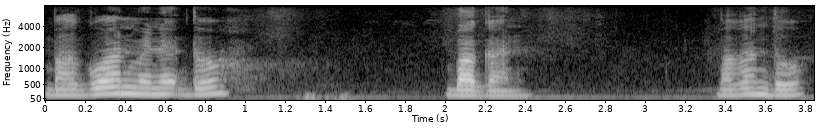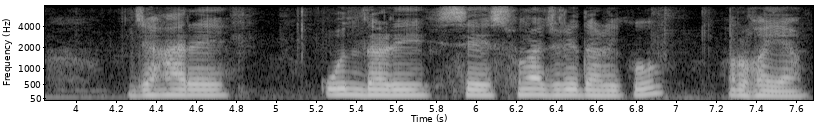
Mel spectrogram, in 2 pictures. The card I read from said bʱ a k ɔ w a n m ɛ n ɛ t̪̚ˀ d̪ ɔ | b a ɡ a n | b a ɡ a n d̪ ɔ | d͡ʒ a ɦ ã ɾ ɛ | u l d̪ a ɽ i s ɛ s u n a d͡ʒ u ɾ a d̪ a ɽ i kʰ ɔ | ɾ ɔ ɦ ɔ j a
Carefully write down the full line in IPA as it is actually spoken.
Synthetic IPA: bʱ a ɡ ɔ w a n m ɛ n ɛ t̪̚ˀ d̪ ɔ | b a ɡ a n | b a ɡ a n d̪ ɔ | d͡ʒ a ɦ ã ɾ ɛ | u l d̪ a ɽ i s ɛ s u n a d͡ʒ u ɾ i d̪ a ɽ i k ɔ | ɾ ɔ ɦ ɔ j a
